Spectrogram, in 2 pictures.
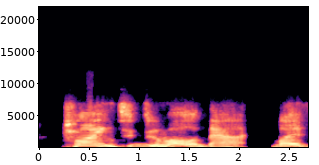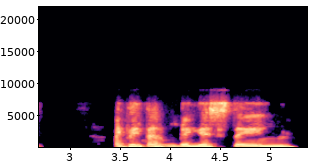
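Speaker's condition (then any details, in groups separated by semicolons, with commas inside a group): Myasthenia gravis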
